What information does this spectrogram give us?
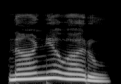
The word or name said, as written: ನಾಣ್ಯವಾರು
